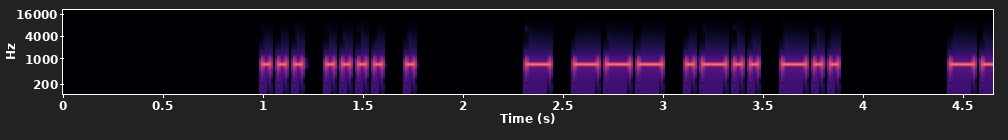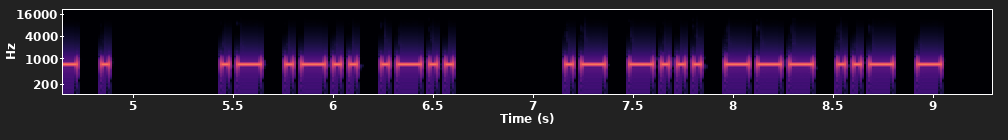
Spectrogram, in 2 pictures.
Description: Morse code, heard as a keyed tone, about 30 wpm, 700 Hz. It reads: SHE TOLD ME ALL ABOUT
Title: 2x Word-Spacing - Sentences from Top 400 Words - 30wpm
